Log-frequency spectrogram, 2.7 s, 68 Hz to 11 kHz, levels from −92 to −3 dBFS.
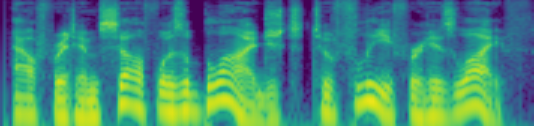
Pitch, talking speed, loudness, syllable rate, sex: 120 Hz, 200 wpm, -15 LUFS, 5.1 syllables/s, male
